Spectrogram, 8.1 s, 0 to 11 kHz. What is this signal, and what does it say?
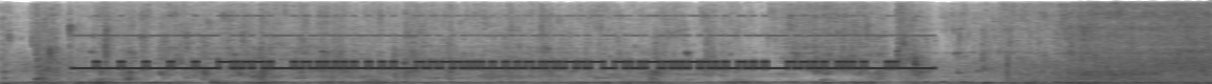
RTTY (45.45 baud, 850 Hz shift), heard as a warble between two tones, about 2550 Hz centre, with static crashes and kitchen noise. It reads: WF1I YQWD OHER 0I6X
